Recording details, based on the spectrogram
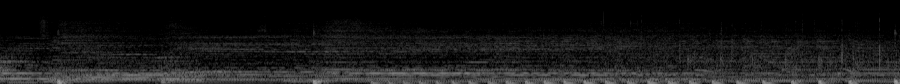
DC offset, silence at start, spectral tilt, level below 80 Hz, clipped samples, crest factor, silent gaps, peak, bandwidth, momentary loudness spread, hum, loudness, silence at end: under 0.1%; 0 s; -6 dB/octave; -46 dBFS; under 0.1%; 20 dB; none; -20 dBFS; 16 kHz; 4 LU; none; -41 LUFS; 0 s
